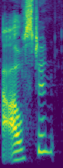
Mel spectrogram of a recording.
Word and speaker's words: Allston: Alston? – A-L-L-S-T-O-N.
